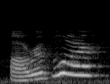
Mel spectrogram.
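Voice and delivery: high, loud playful au revoir; French goodbye. Acted. Toot signs off from Paris, playful French goodbye. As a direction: sing out the French farewell.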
